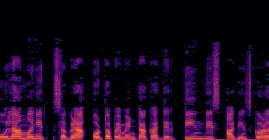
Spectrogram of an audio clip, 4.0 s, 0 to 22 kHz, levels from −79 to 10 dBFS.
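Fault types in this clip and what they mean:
DC step: the waveform's zero line jumps to a new offset at 3.10 s, as happens when a converter recalibrates or an offset input is switched in, and it holds to the end of the clip; the step is heard as a low thump or click while the speech carries on unchanged.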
